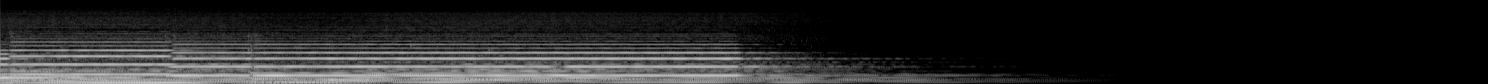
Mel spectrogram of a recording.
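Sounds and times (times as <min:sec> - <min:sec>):
clarinets playing: 0:00.0 - 0:10.0.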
